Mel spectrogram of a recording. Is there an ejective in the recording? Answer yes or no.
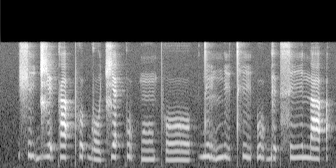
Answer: no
